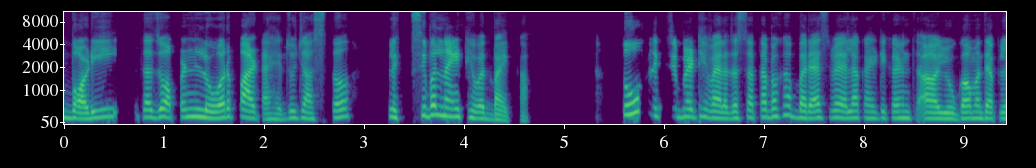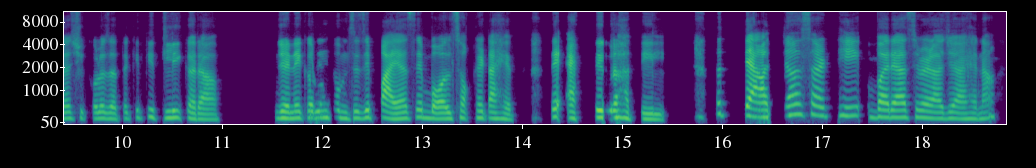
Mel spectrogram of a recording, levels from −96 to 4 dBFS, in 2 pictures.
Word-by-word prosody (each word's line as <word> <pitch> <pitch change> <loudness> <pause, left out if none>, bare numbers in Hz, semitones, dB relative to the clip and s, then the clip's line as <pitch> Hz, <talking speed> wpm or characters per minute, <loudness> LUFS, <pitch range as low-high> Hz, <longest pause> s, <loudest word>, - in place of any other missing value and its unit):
बॉडीचा 205 +4 -2
जो 220 +2 -1
आपण 220 +2 -2
लोवर 205 -1 +2
पार्ट 190 -6 +3
आहे 155 -1 -6
जो 195 +6 -7
जास्त 180 +1 -6 0.5
फ्लेक्सिबल 255 +6 -1
नाही 235 -2 +4
ठेवत 185 -4 -1
बायका, 145 -4 -5 1.0
तो 295 +5 +3
फ्लेक्सिबल 230 -2 -2
ठेवायला 195 -6 0
जसं 190 +3 -5
आता 205 +2 -2
बघा 275 +4 -4
बऱ्याच 195 0 +1
वेळेला 200 -1 -1
काही 190 -2 -8
ठिकाणी 190 +1 -4
अ, 180 0 +2
योगामध्ये 180 +2 0
आपल्याला 175 +1 -3
शिकवलं 180 -1 -4
जातं, 175 +1 -4
की 205 - -9
तिथली 200 -2 -1
करा. 160 -4 +1 0.6
जेणेकरून 190 +1 +3
तुमचे 190 -2 -3
जे 210 +3 +2
पायाचे 180 +1 +5
बॉल 170 0 +4
सॉकेट 195 -1 -2
आहेत, 170 -4 +1 0.4
ते - - +7
ॲक्टिव 205 +2 +3
राहतील. 160 -6 +1 0.5
तर 315 - -3
त्याच्यासाठी 260 +1 +3 0.2
बऱ्याच 210 -1 +4
वेळा 190 -4 +2
जे 185 - 0
आहे 170 0 -1
ना, 175 +2 -4
195 Hz, 150 wpm, -24 LUFS, 180-215 Hz, 1.0 s, ते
